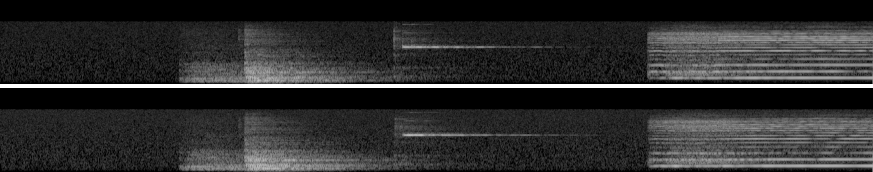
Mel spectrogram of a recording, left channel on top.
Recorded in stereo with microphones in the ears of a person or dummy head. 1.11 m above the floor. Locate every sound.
1.8 s a sliding door: 20° left (ahead or behind), 2.5 m
3.9 s a microwave: 75° left (ahead or behind), 1.8 m
6.5 s a violin: 40° left (ahead or behind), 1.3 m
